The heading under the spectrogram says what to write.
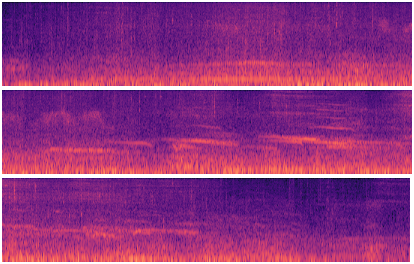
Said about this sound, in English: But what's happening is there's a wall of water traveling across the roof above us. And then it comes off the side of the house and splashes onto the ground next to them and kind of moves away.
